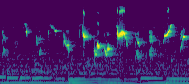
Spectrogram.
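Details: Starling (jalak) singing gacor for masteran: quiet scattered chirps build into loud, harsh squawks and piercing whistled slurs near the end, varied and irregular, with a steady low electrical hum.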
